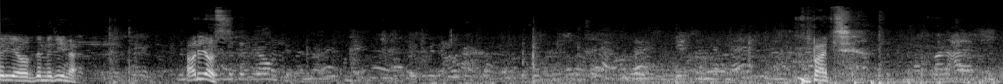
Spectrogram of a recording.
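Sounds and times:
chatter of many people: 0.0 - 10.0.

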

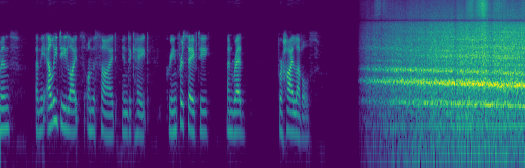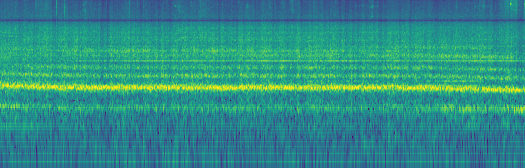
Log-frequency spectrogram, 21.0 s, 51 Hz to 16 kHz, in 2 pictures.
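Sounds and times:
high multi-tone train whine: 7.2 - 21.0
train track noise rushing: 7.2 - 21.0.

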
